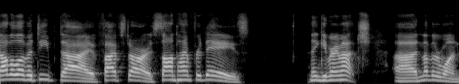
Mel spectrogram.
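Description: A man in a raised, projected voice with a high pitch, a bright, sharp tone, lively intonation and a fairly quick pace, against a quiet background. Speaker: podcast host. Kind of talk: casual chat; reading aloud. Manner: loud.

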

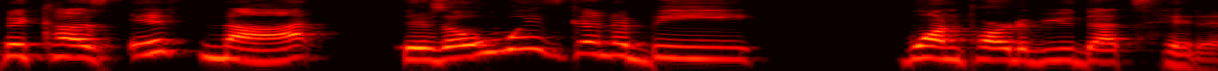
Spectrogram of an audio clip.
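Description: A woman with an American accent talks at a very fast pace, her pitch swinging very widely. The background is quiet. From US Northeast, Long Island, New York. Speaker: therapist and life coach. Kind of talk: interview. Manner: animated.

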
